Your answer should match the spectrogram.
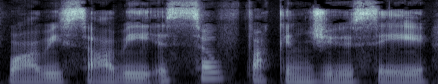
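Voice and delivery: ordinary talk

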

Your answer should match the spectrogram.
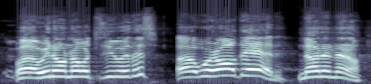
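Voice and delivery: high, loud, flustered mock voice of the writers; mocking clueless writers. Podcaster mocks the writers of the movie's ending, high and loud. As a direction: ham it up as panicking screenwriters.

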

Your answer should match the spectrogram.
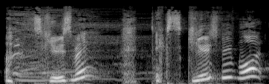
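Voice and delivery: can't believe what he just heard; squeaky shocked what; incredulous excuse me. Retold or imitated. Incredulous at scammer's Coca-Cola line.

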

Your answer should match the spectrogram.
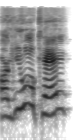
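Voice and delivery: slow, high worried check-in; concerned stranger. Retold or imitated. Stranger asking a nervous man if he's okay. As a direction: ask gently if he's all right, drawn out.

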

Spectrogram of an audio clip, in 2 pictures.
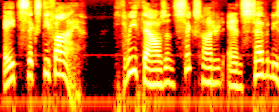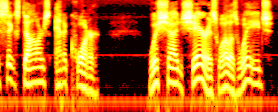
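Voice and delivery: put-on high-pitched boy reporting the tally; young Harvey. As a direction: call out figures like a keen lad. Narrator voices young Harvey.

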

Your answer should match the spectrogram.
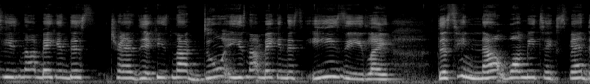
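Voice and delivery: high, wailing re-enactment of crying; imitated crying. Retelling her meltdown to her husband, mock-tearful wail. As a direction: whine it tearfully, half laughing at yourself. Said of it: "I'm in the house and I'm crying".

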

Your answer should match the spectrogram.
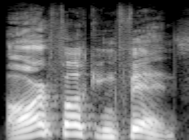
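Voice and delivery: ordinary delivery

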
